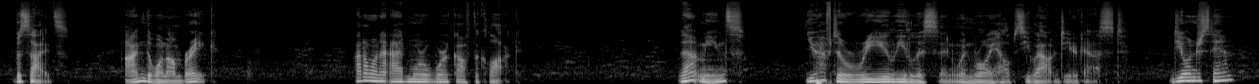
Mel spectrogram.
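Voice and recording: Putting on a character voice, a man speaks fairly slowly at a fairly low pitch with vocal fry, big pitch swings and long, frequent pauses, while faint crowd noise sits in the background. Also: slightly mellow tone.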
